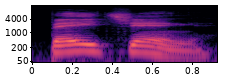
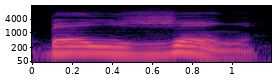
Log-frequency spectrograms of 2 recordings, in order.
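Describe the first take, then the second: First: The j is said as an affricate, like 'jam'. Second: The j is said as a fricative, like 'measure'. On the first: It is closer to the original Chinese. "この破殺音にした方が" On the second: It is meant to sound foreign. "北京っていう人が多いんですよ"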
